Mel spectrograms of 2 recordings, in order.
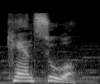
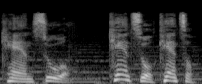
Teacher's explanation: Notice how the second syllable, sell, is very soft and unstressed. It's not cancel, but cancel.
